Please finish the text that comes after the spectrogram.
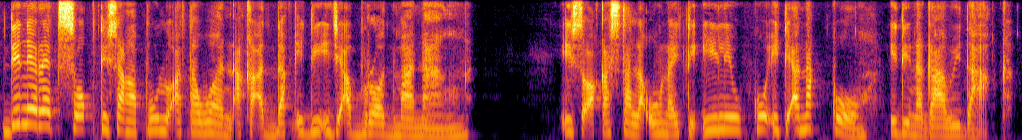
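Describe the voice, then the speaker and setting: A woman's voice: fairly low pitch, expressive, normal speed, a little mellow. A woman playing a devoted, self-sacrificing mother in a dramatized first-person story, speaking in an earnest, heartfelt way. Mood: sorrowful recollection.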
